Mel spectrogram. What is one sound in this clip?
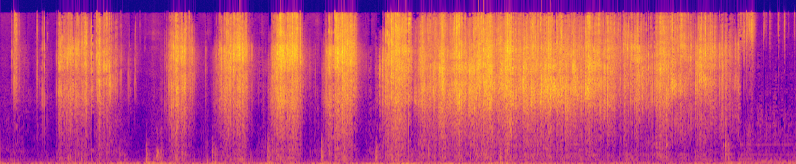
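Tiles clatter and rattle as hands shuffle them across a table.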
